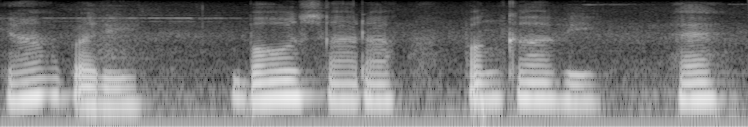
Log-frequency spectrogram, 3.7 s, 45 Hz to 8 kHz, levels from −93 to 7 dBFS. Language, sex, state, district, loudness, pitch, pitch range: Hindi, male, Jharkhand, Ranchi, -14 LUFS, 135 Hz, 125-140 Hz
